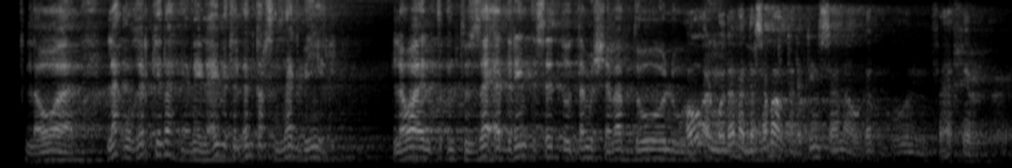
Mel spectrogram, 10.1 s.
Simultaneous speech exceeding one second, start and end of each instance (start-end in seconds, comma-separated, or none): none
